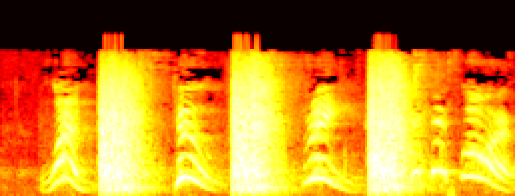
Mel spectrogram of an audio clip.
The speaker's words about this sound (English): cut the talk and shoot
